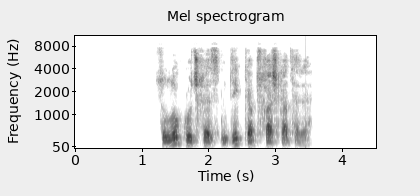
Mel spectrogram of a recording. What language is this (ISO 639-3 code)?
lzz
